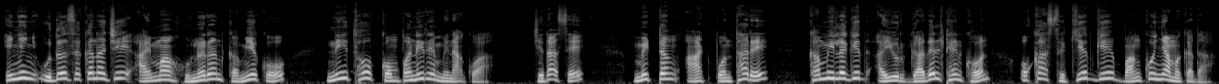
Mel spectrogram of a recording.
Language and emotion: Santali, surprised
